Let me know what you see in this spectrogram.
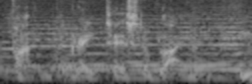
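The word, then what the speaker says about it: Lymon: Pronounced Lyman as in great lon taste.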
